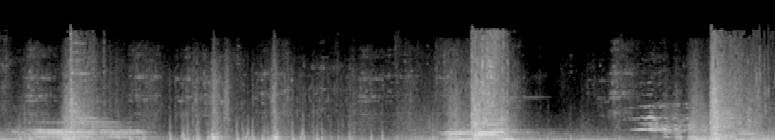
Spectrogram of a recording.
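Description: A horse in a video game whinnies loudly twice, with a shrill, wavering neigh near the start and another around the middle, over busy hoofbeats and clattering combat noise, with no talking.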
